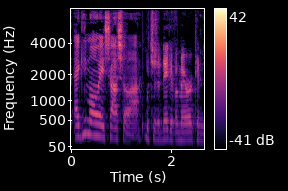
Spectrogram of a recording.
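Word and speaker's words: Ekgmowechashala: but I have been taught that it is pronounced Agimoe Shashala.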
